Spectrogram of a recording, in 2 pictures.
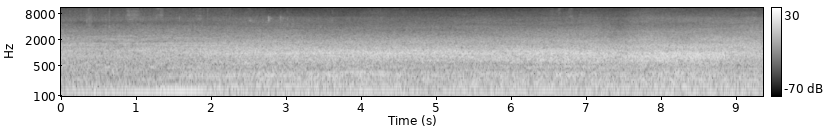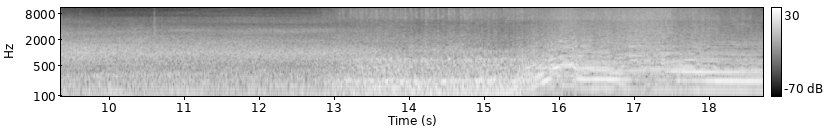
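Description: Road traffic and running car engines as a steady rumble. In the last few seconds a car engine revs hard, its pitch climbing, then holds at high revs during a burnout.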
